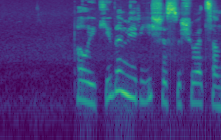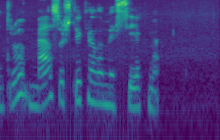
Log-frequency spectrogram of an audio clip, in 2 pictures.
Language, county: Lithuanian, Vilnius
